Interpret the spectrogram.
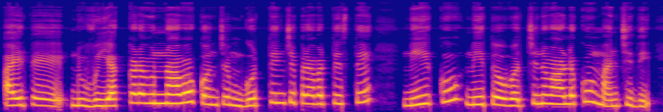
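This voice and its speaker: A woman's voice: sits high, expressive, moderate pace, dark tone, dry recording, clean studio sound. A woman voicing a defiant, sarcastic young man who answers rudeness with more rudeness in a storybook reading. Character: proud angry young man of the house.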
